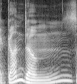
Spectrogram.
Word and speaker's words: Gundam: slower phone so yeah Gundams are cool and they're I um the the word Gundam rhymes with fundom doesn't matter okay so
